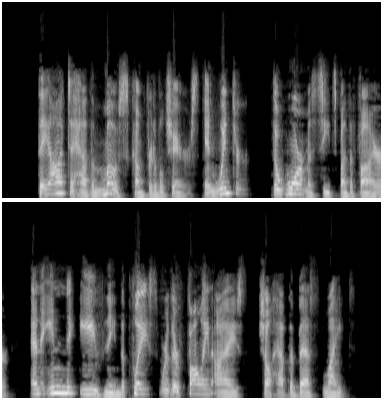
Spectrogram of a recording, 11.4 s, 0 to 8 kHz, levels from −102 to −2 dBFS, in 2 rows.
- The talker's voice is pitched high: No, medium, 165 Hz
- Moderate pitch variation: No, wide, 6.3 semitones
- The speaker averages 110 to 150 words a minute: No, average, 165 wpm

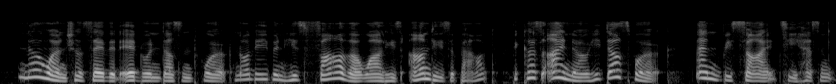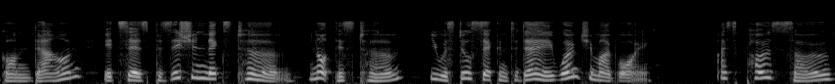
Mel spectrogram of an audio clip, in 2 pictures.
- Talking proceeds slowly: No, average, 175 wpm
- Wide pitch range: Yes, wide, 8.0 semitones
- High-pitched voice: Yes, high, 200 Hz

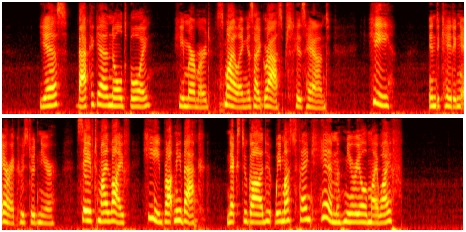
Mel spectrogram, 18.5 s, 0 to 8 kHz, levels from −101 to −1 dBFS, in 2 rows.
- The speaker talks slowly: Yes, slow, 130 wpm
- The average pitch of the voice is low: No, high, 225 Hz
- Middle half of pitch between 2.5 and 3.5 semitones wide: Yes, average, 2.8 semitones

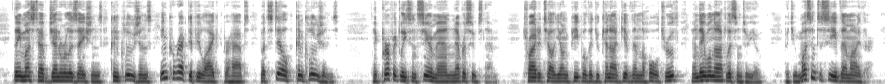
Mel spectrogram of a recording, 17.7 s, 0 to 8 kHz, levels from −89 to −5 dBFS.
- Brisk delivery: No, average, 155 wpm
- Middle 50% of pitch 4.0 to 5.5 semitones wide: Yes, average, 5.0 semitones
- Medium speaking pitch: No, low, 120 Hz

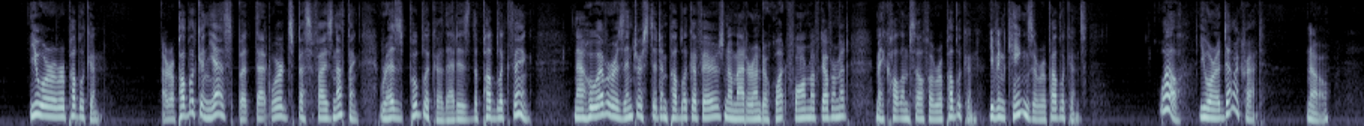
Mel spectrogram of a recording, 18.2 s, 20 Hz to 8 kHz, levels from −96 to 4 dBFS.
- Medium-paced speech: Yes, average, 160 wpm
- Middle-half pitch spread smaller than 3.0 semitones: No, average, 4.0 semitones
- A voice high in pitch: No, medium, 155 Hz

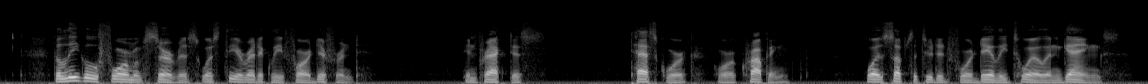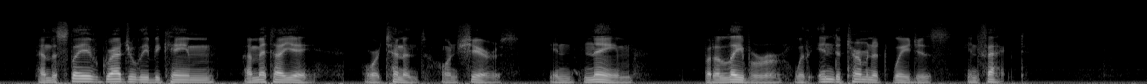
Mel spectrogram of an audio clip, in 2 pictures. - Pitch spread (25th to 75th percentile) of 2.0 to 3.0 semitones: No, average, 4.0 semitones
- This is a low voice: Yes, low, 100 Hz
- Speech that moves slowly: Yes, slow, 110 wpm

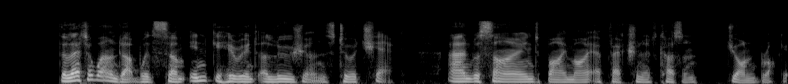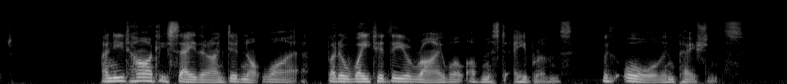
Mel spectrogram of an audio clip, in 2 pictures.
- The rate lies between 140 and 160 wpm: Yes, average, 150 wpm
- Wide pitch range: No, average, 3.3 semitones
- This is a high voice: No, low, 120 Hz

